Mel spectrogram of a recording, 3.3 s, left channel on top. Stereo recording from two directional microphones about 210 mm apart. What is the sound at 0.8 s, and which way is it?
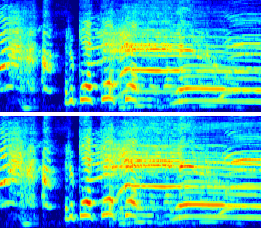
Speech, 15° left (ahead or behind).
